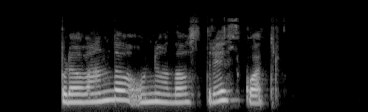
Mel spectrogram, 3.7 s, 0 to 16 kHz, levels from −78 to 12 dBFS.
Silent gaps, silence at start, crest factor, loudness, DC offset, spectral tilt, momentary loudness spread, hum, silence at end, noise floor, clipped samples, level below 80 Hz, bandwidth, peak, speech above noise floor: none; 0.6 s; 16 dB; -18 LUFS; under 0.1%; -5.5 dB/octave; 5 LU; none; 0.95 s; -89 dBFS; under 0.1%; -74 dBFS; 9.4 kHz; -2 dBFS; 72 dB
